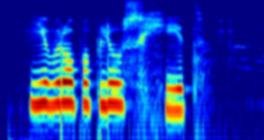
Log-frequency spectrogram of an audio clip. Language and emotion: Russian, neutral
